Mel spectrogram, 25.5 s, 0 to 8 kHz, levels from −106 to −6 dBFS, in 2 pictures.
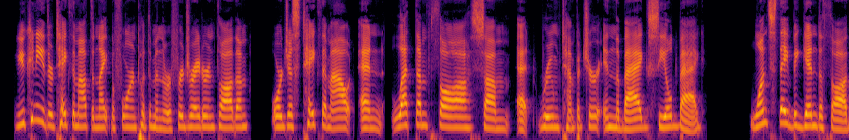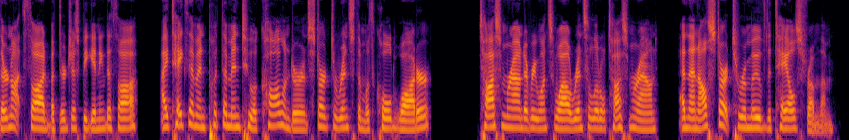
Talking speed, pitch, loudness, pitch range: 215 wpm, 180 Hz, -31 LUFS, 165-195 Hz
